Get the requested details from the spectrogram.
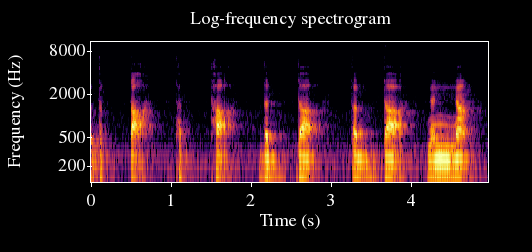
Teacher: ਜਿਹੜੀ ਜੀਭ ਆ ਸਾਡੀ ਉਹ ਦੰਦਾਂ ਨੂੰ ਟੱਚ ਕਰਦੀ ਆ, ਦੰਦਾਂ ਨੂੰ ਛੂਹੰਦੀ ਆ, ਇਸ ਕਰਕੇ ਤਵਰਗ ਨੂੰ ਦੰਤੀ ਧੁਨੀਆਂ ਵੀ ਕਿਹਾ ਜਾਂਦਾ।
